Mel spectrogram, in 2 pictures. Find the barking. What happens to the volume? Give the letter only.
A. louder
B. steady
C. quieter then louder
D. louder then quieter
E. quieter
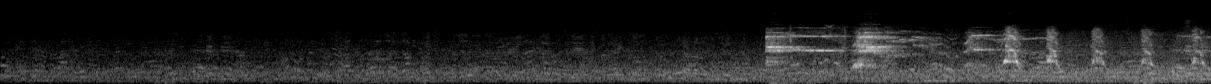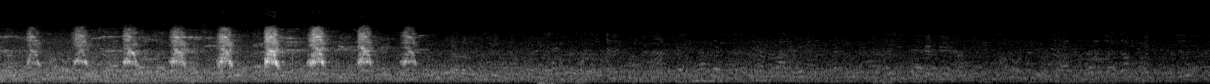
C.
